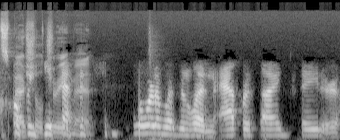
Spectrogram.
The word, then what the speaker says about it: apartheid: Florida wasn't an apartheid state, or how do you pronounce that word?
